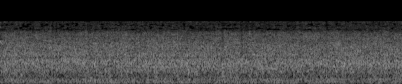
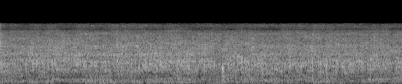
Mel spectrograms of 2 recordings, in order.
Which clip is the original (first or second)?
first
